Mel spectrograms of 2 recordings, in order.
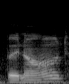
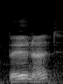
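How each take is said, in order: First: "Bernard" stressed on the second syllable with a clear r, ber-NARD; "Bernard" rhymed with hard. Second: "Bernard" stressed on the first syllable, no r sound, BER-nud; BER-nard. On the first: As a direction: say "Bernard" the American way, lean on the end. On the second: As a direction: say "Bernard" the British way, stress up front. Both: Shown as a demonstration. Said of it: "however you wanna say it".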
